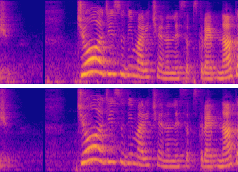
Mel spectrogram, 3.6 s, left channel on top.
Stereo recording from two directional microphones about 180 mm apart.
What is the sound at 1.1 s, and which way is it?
A woman's voice, 20° left (ahead or behind).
